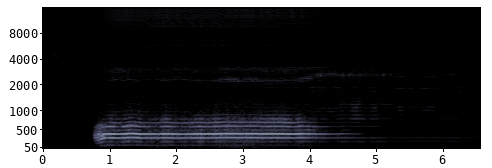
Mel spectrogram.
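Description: A man chants a long, steady tone that slowly fades away.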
